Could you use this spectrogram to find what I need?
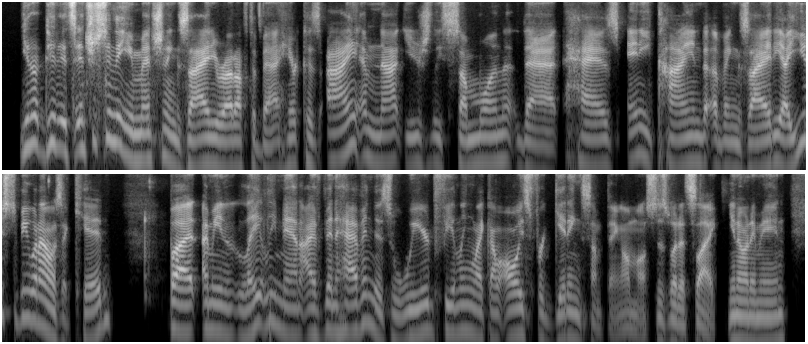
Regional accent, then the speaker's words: Arizona, United States; my home state of Arizona

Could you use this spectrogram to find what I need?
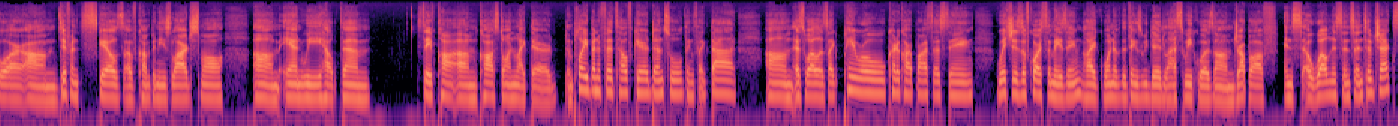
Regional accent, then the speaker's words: Haiti; I was born in Haiti

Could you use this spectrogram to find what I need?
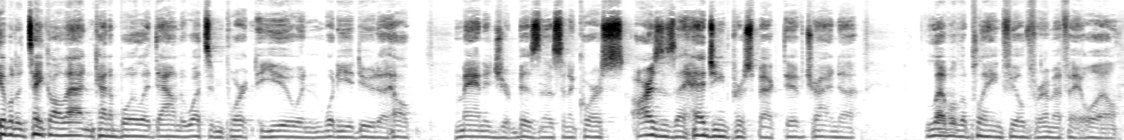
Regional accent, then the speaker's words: Omaha, Nebraska, United States; moved away as an adult; also born or lived in Missouri; I'm originally from Omaha, Nebraska, so I'm a Nebraskan

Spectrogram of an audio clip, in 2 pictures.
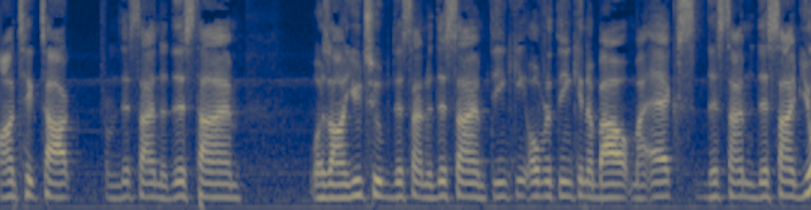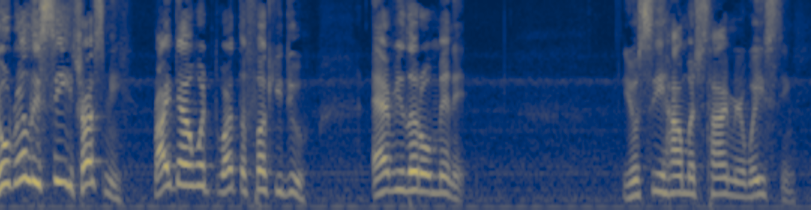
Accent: California, United States; moved away as an adult; now in Texas, United States; I was born and raised in California, but last year I moved to Texas

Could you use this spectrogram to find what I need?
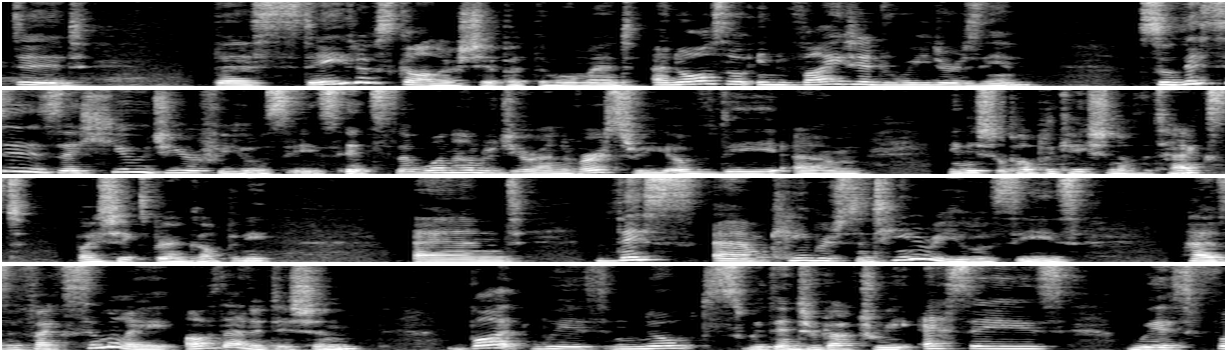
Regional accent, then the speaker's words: County Cork, Munster, Ireland; now in Berkeley, United States; I'm actually a native of Ireland. I grew up in County Cork

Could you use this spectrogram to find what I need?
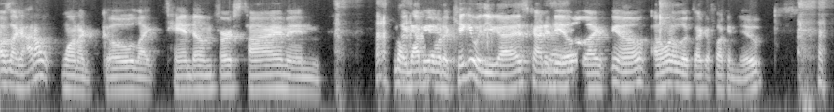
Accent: Temecula, California, United States; I'm a bartender from Temecula.

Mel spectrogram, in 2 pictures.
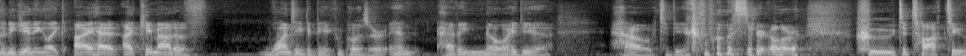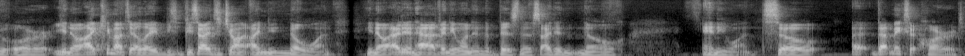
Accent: Wilkes-Barre, Pennsylvania, United States; moved away; I grew up in Pennsylvania.

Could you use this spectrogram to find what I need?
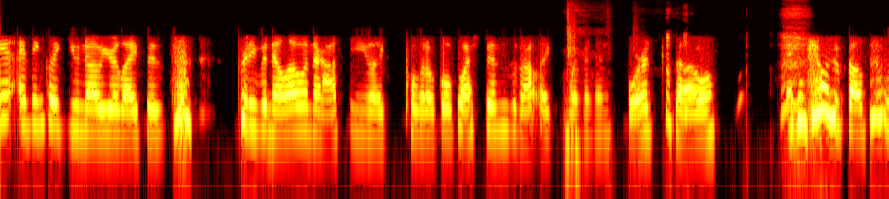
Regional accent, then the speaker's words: New York, United States; I grew up in New York.

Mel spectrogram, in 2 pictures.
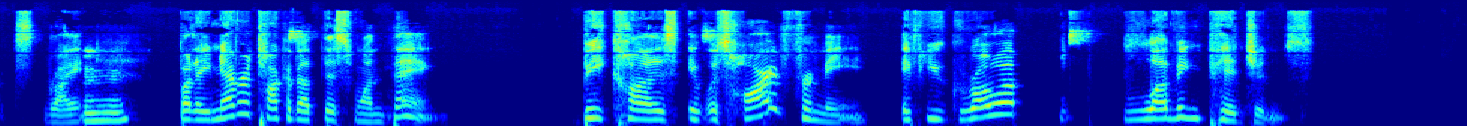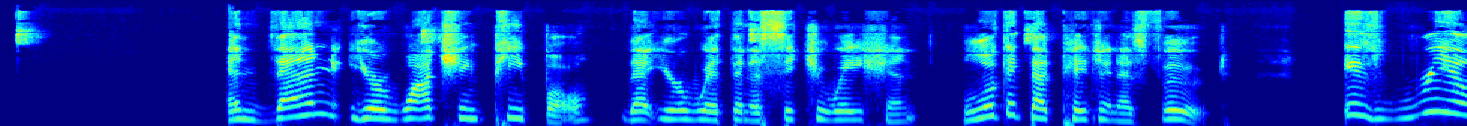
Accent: New York, United States; also born or lived in New Jersey; now in Washington State, United States; I grew up in New York

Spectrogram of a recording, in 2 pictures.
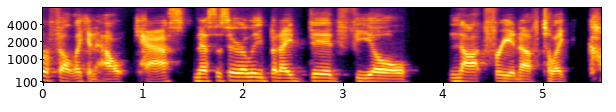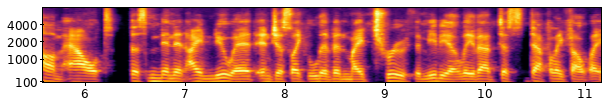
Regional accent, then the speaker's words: Austin, Texas, United States; I grew up in Austin, Texas

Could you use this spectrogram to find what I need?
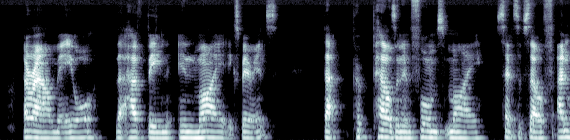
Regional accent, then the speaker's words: Scotland, United Kingdom; I'm Scottish, and as well as many things.

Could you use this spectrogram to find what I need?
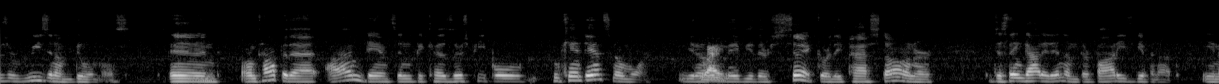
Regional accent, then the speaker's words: United States; I'm Native American.

